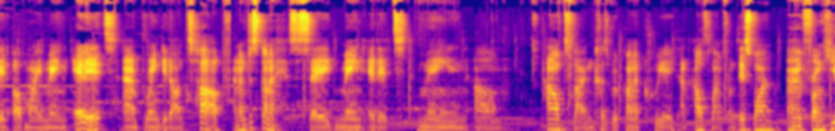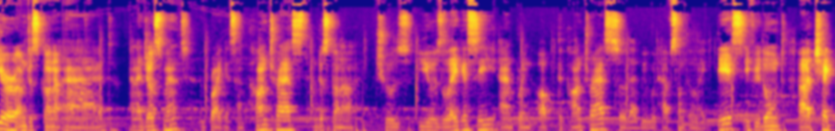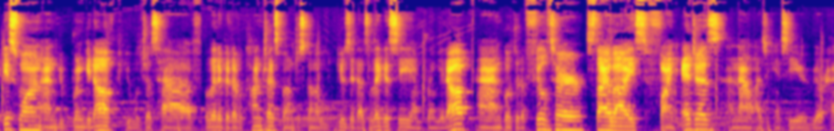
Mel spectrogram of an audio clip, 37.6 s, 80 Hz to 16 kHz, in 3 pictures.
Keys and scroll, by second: 1.3 super+j, 2.3 shift+super+], 6.2-8.6 typing.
